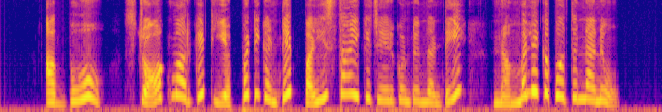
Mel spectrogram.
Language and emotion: Telugu, surprised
